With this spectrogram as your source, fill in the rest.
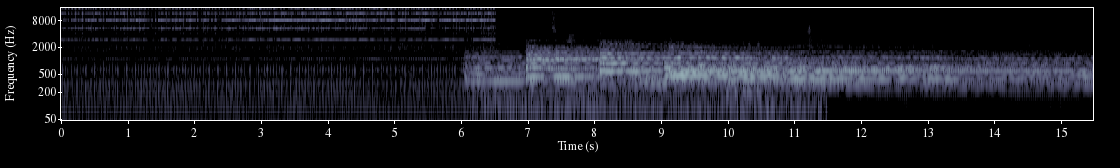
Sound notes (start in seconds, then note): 0.0 alarm clock rings; 6.0 mellow electronic music; 9.4 chuckles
